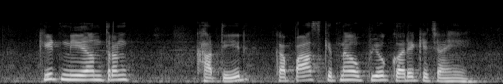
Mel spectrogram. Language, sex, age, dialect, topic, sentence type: Bhojpuri, male, 25-30, Southern / Standard, agriculture, question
